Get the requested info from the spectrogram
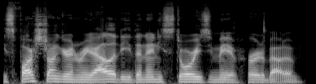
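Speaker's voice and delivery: ordinary talk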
